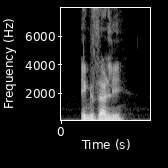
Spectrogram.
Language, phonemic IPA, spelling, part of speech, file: French, /ɛɡ.za.le/, exhaler, verb, Fr-exhaler.ogg
- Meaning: 1. to exhale 2. to give off (e.g. an odor) 3. to let out, let slip (e.g. a secret) 4. to let out (e.g. of an instrument, to emit a sound)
